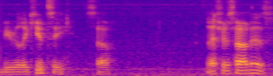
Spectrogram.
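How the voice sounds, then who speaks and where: A man talks at a moderate pace. Behind his voice, there is music. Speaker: vtuber gaming streamer. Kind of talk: casual live stream chat. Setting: live stream.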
